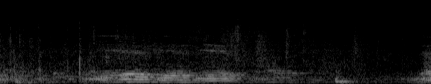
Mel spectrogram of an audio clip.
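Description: A man's low voice, quiet, with drawn-out syllables that fade away near the end.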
